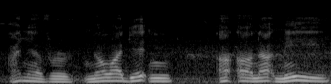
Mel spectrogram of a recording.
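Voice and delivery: soft, flat monotone with no fluctuation. Describing a woman who denies everything, the speaker mimics her, mocking a monotone denial. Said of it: "sit there monotone-like and not never fluctuate your tone".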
